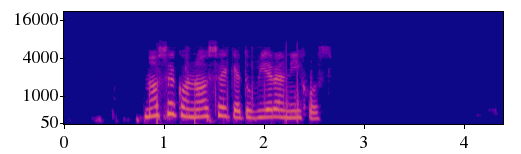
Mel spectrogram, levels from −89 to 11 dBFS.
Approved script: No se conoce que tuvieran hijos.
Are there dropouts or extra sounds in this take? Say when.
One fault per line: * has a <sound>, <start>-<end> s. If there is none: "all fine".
all fine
